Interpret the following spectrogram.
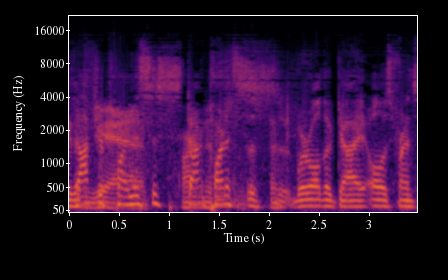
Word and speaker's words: Parnassus: Parnassus.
